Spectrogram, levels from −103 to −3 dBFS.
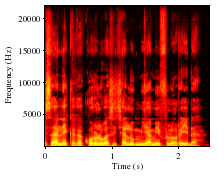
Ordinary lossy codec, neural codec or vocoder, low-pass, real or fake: none; vocoder, 44.1 kHz, 128 mel bands every 256 samples, BigVGAN v2; none; fake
